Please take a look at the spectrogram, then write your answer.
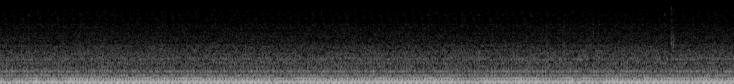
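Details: BMW 750 E32 with M70 V12 petrol engine idling with a deep, uneven pulsing rumble; spark plugs, distributors, caps and one MAF already changed, plugs wet and sooty, owner suspects running rich.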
